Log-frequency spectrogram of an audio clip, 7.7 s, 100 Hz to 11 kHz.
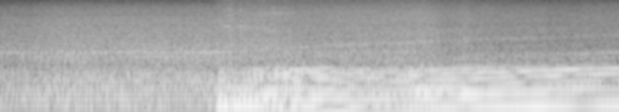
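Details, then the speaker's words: Honda Civic Si EP3 with JDM K24A2 swap on dyno, 91 octane tune, after clutch break-in: throttle snaps open and note climbs smoothly to redline, no misfire or detonation; healthy pull, safe air-fuel ratio. "But it sounds pretty darn good. Let's go ahead and take it all the way to Redline."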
